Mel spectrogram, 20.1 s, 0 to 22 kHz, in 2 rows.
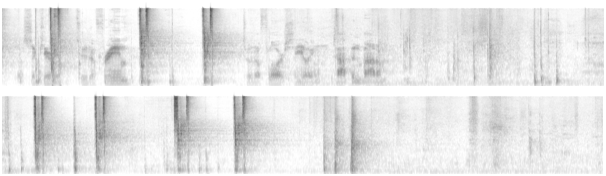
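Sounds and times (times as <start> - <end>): stapler shots: 0.0 - 1.3, 2.3 - 3.8, 10.5 - 12.0, 12.8 - 14.4.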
